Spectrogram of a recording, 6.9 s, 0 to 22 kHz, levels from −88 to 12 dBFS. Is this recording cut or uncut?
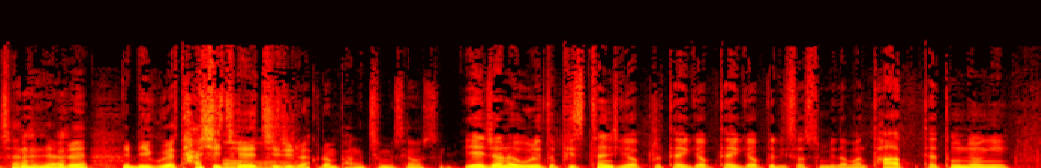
cut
